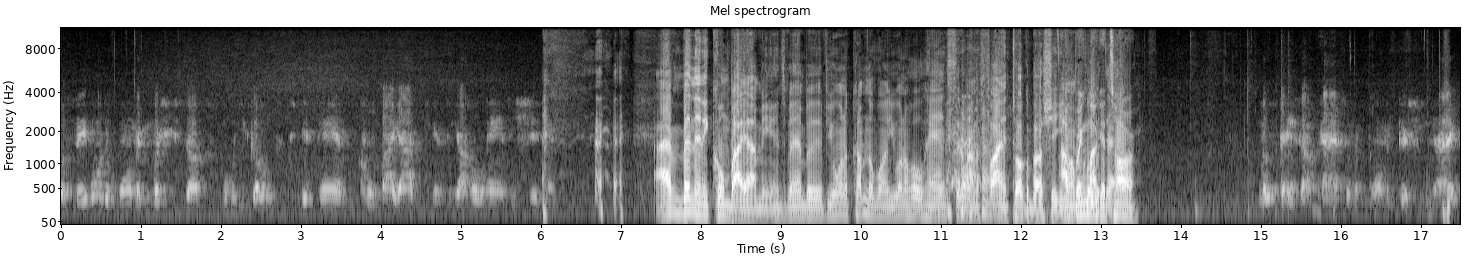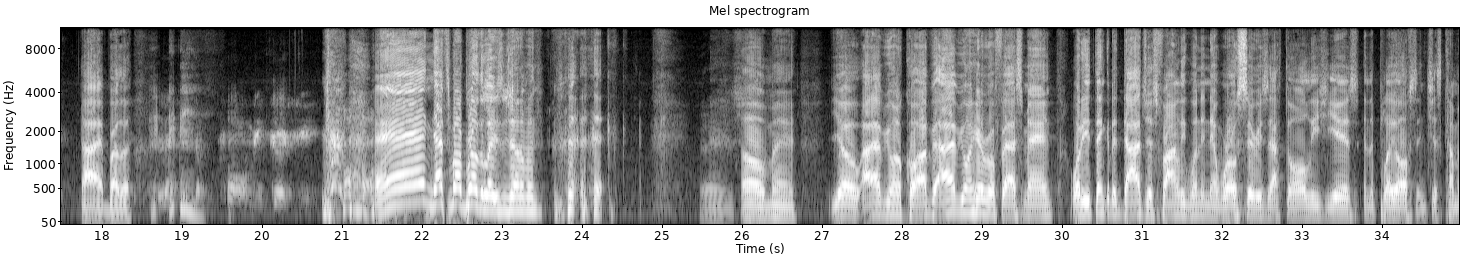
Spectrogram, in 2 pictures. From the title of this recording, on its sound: GMB 10/28/2020 Phone Call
